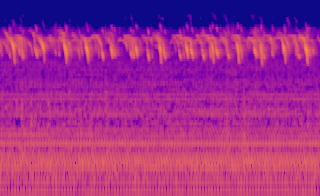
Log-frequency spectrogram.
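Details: A group of newborn chicks on their first day peeping steadily: clear shrill notes that drop in pitch, repeated fast and overlapping in a continuous chatter.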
